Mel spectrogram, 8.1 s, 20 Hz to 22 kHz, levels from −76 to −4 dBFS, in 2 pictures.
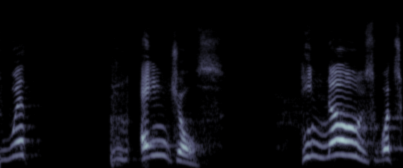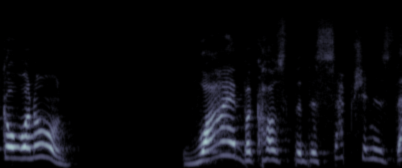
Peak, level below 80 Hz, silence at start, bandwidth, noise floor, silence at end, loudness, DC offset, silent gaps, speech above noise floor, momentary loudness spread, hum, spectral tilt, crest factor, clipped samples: -14 dBFS; -86 dBFS; 0 s; 16.5 kHz; -81 dBFS; 0 s; -33 LUFS; under 0.1%; none; 48 dB; 20 LU; none; -2.5 dB/octave; 22 dB; under 0.1%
